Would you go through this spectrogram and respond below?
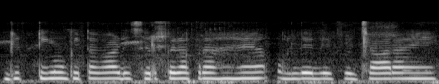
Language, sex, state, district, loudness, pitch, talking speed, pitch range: Hindi, female, Uttar Pradesh, Jalaun, -14 LUFS, 270 Hz, 190 wpm, 265-275 Hz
